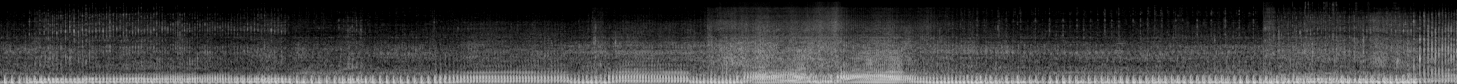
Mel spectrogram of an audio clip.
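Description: Enduro motorcycle engine revving hard at full throttle on forest trails, a loud, continuous snarling roar with rising and falling pitch swings and some clatter, no talk over it.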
